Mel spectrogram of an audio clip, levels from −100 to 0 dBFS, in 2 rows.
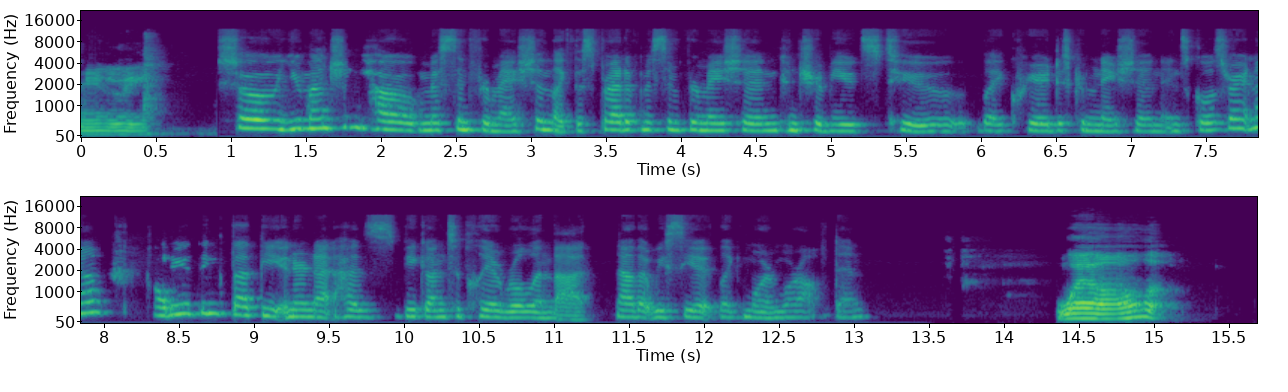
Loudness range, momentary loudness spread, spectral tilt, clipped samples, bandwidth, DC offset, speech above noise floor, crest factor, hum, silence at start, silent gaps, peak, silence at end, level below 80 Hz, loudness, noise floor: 6 LU; 13 LU; -5.5 dB/octave; under 0.1%; 12.5 kHz; under 0.1%; 45 dB; 22 dB; none; 0 s; none; -8 dBFS; 0.55 s; -76 dBFS; -29 LUFS; -74 dBFS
